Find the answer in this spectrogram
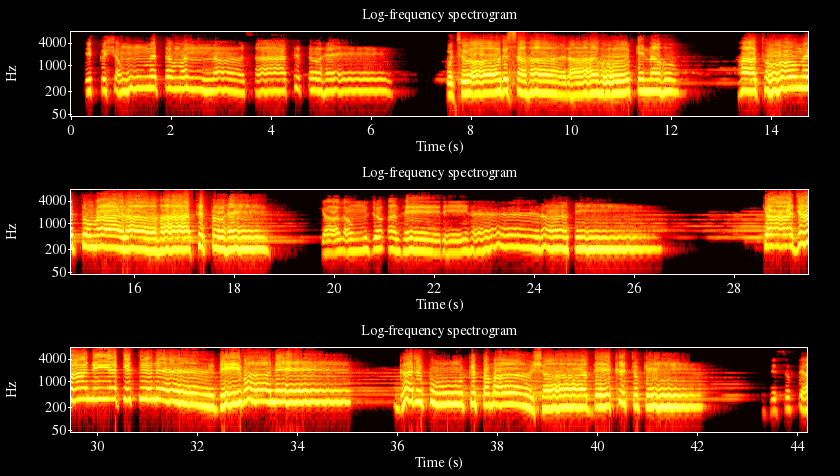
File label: Poem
